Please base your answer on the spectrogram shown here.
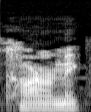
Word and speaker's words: karmic: Actually, it is pronounced karmic debts.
